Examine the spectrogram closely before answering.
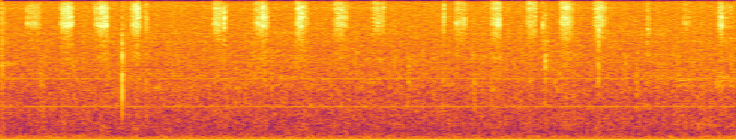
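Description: Straight razor scraping hair and stubble off a man's scalp in short, rasping strokes, about three a second.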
